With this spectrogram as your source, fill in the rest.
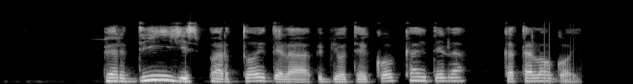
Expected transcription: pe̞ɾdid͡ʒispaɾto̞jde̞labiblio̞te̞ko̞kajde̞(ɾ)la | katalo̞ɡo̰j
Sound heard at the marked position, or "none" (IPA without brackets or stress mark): none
